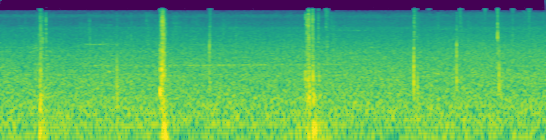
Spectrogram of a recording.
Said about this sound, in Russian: Едет машина.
